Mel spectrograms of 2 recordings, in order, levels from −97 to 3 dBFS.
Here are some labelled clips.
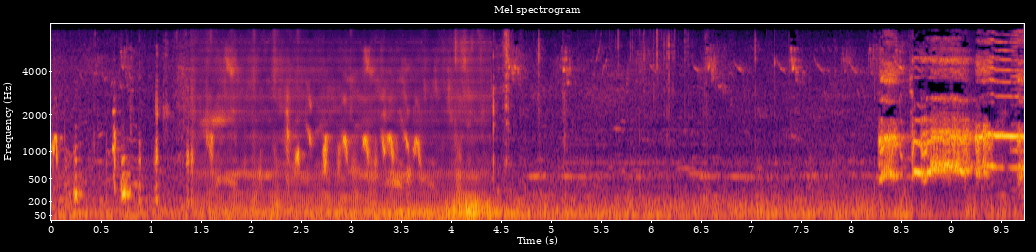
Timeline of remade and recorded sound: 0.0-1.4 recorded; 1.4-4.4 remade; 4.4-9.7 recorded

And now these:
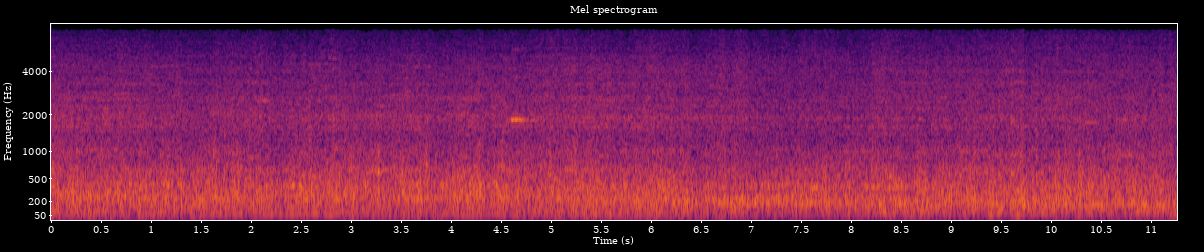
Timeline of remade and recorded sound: 0.0-1.5 recorded; 1.5-2.9 remade; 2.9-3.9 recorded; 3.9-4.6 remade; 4.6-9.3 recorded; 9.3-10.0 remade; 10.0-11.3 recorded

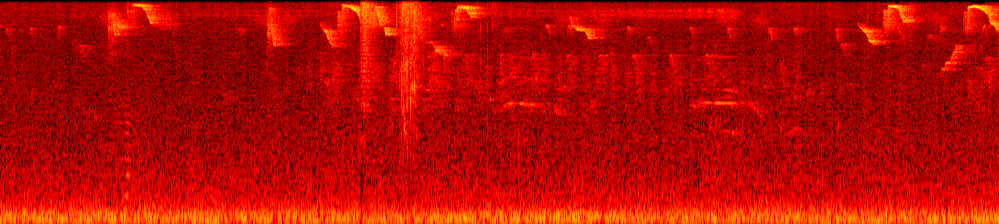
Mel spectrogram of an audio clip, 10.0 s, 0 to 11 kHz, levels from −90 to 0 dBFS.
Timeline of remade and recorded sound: 0.0-10.0 recorded

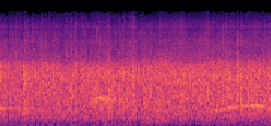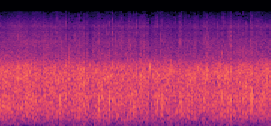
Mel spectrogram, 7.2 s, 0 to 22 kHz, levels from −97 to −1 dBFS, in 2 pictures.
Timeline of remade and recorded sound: 0.0-2.1 recorded; 2.1-2.8 remade; 2.8-3.7 recorded; 3.7-4.2 remade; 4.2-7.2 recorded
